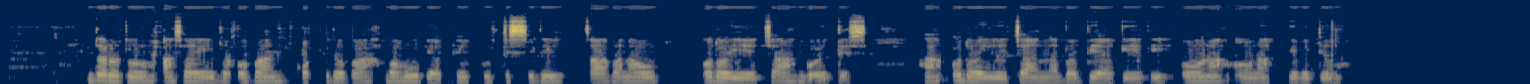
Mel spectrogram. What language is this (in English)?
Wolaytta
